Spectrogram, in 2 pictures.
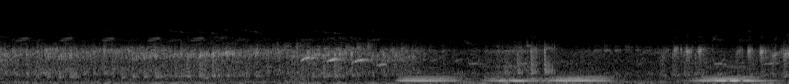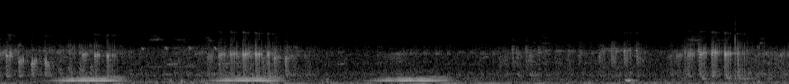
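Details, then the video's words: Frog calling as a relaxing luck sound: low, throaty croaks come in paired or grouped bursts roughly every second or two, over a steady hum, with faint bird chirps and other murmuring in the background. "행운 개구리소리 The sound of a lucky frog"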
